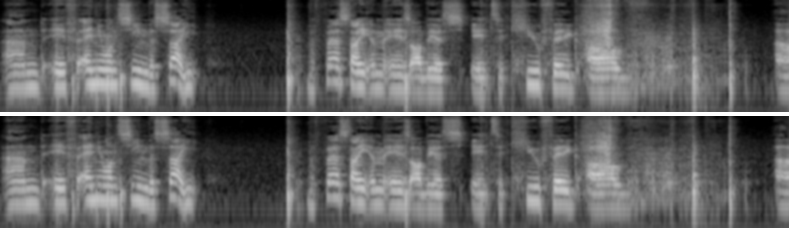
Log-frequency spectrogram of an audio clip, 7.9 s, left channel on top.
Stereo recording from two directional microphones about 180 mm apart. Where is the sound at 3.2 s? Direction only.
25° right (ahead or behind).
